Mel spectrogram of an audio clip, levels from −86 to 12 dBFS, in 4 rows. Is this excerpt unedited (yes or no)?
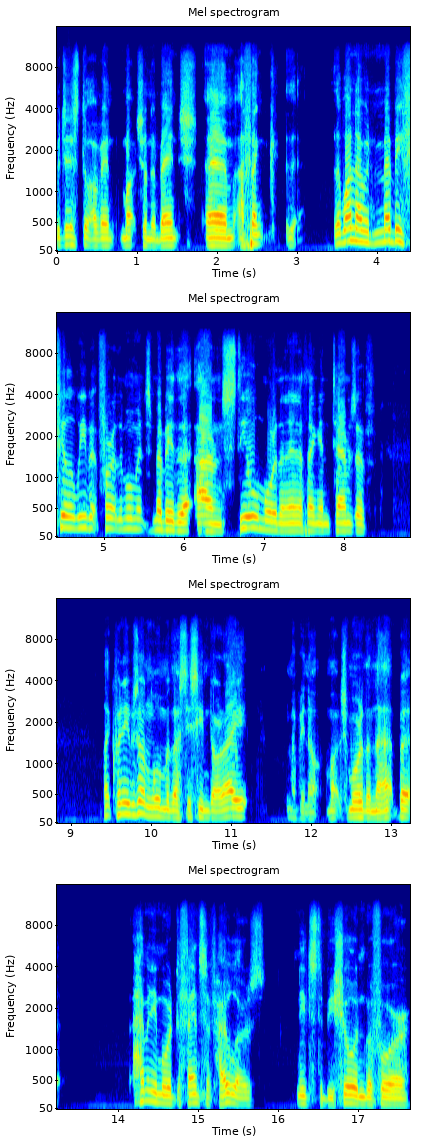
no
